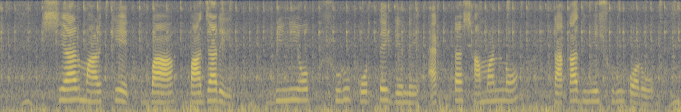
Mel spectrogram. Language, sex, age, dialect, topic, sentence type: Bengali, female, 25-30, Northern/Varendri, banking, statement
